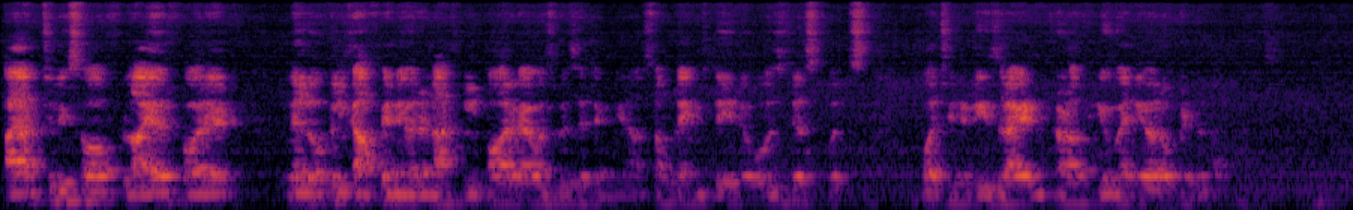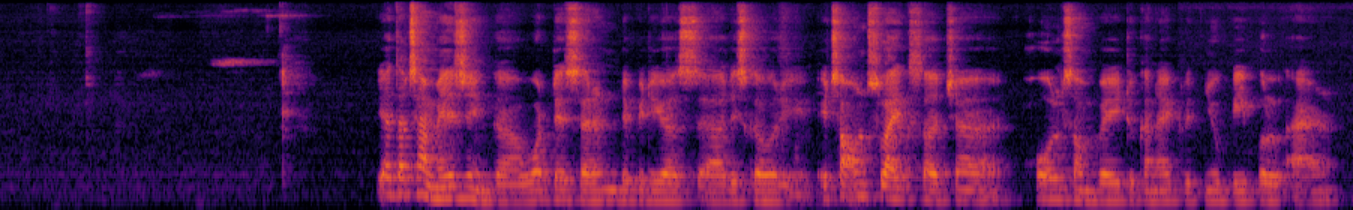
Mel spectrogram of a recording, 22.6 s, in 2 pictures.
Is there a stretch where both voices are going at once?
No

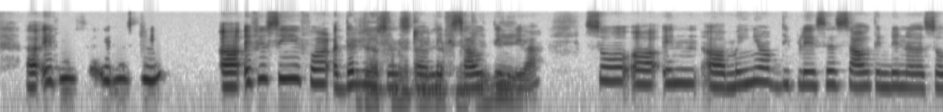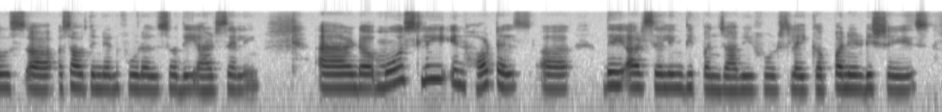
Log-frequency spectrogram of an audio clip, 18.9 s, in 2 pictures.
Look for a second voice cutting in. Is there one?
Yes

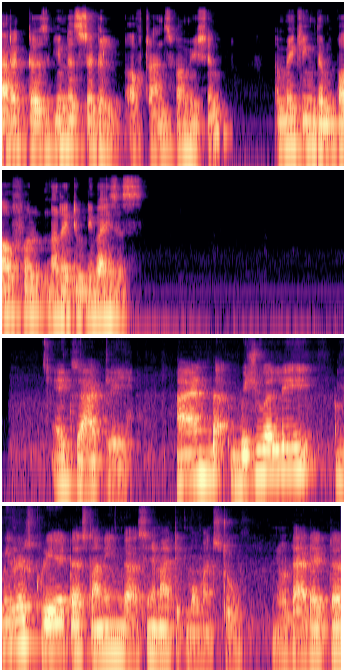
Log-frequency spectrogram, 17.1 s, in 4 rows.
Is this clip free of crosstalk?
Yes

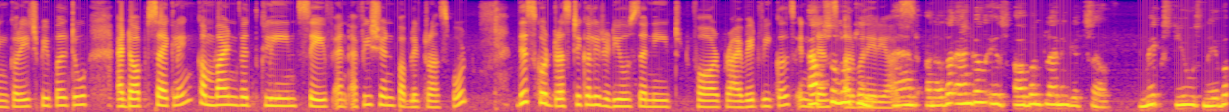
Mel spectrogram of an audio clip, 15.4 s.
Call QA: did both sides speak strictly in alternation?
No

